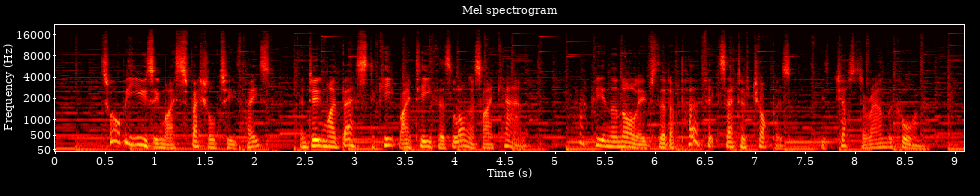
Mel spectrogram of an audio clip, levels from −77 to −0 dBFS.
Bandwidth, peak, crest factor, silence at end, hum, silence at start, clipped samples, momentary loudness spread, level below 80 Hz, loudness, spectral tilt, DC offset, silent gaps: 19 kHz; -12 dBFS; 18 dB; 0 s; none; 0 s; under 0.1%; 10 LU; -46 dBFS; -31 LUFS; -4.5 dB/octave; under 0.1%; none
